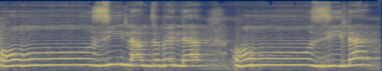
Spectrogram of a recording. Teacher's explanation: नून साकिन पे इख्फा का रूल, ठीक है, इख्फा का कायदा अप्लाई करेंगे, यानी नून की आवाज़ को छुपा कर गुन्ना करेंगे।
